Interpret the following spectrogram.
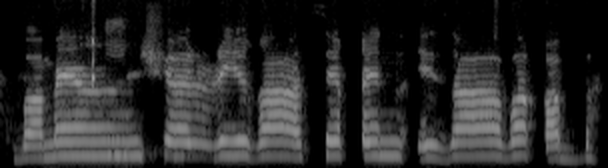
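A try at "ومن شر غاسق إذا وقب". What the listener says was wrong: غا کو لمبا کرنا ہے, غاسقن.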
